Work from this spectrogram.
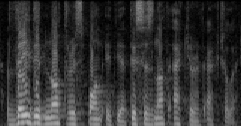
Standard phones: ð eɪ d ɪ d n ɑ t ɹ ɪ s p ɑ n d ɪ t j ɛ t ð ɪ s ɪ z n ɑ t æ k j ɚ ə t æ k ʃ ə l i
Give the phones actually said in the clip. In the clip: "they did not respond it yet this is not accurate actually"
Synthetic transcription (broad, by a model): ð eɪ d ɪ d n ɑ t ɹ ɪ s p ɑ n d ɪ t j ɛ t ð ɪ s ɪ z n ɑ t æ k j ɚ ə t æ k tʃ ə l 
